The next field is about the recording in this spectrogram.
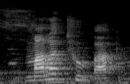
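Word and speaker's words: Mallatobuck: Their true pronunciation is Malatubak, Itchy Cheetuck, Lumpa Warrum.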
